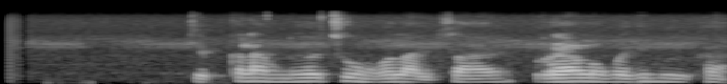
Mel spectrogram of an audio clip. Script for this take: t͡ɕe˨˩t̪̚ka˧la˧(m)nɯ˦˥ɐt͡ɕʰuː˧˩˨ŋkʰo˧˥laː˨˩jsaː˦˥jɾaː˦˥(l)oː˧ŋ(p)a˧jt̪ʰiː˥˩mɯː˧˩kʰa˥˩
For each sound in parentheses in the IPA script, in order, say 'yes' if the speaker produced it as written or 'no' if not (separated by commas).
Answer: yes, yes, yes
